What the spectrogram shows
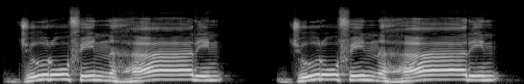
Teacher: تنوین کے نون ساکن کو ظاہر کر کے پڑھا گیا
